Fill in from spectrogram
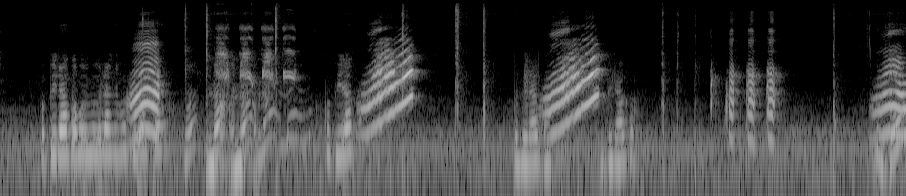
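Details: Tame talking rose-ringed parakeet indoors, producing rising warbled whistles and cat-like mewing sweeps interspersed with squeaky chatter and clicks, in repeated bursts.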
